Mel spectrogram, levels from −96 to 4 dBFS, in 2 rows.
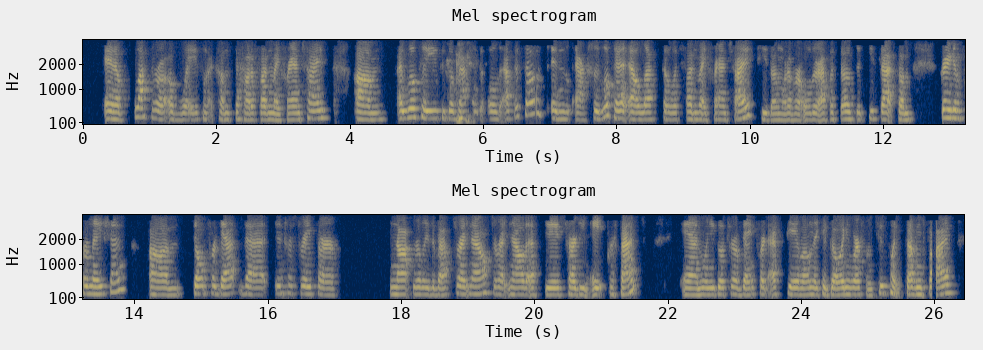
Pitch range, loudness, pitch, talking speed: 180-205 Hz, -26 LUFS, 190 Hz, 195 wpm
